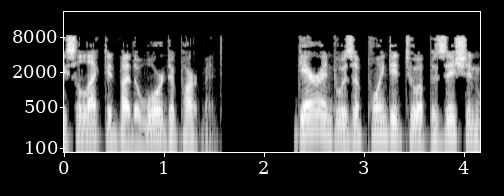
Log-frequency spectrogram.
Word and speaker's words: Garand: pronunciation of the name garind is often disputed being pronounced variably as ur descendants of john garand and his close friend general julian hatcher generally agree that it is the latter rhyming approximately with aaron designer of firearms garen's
